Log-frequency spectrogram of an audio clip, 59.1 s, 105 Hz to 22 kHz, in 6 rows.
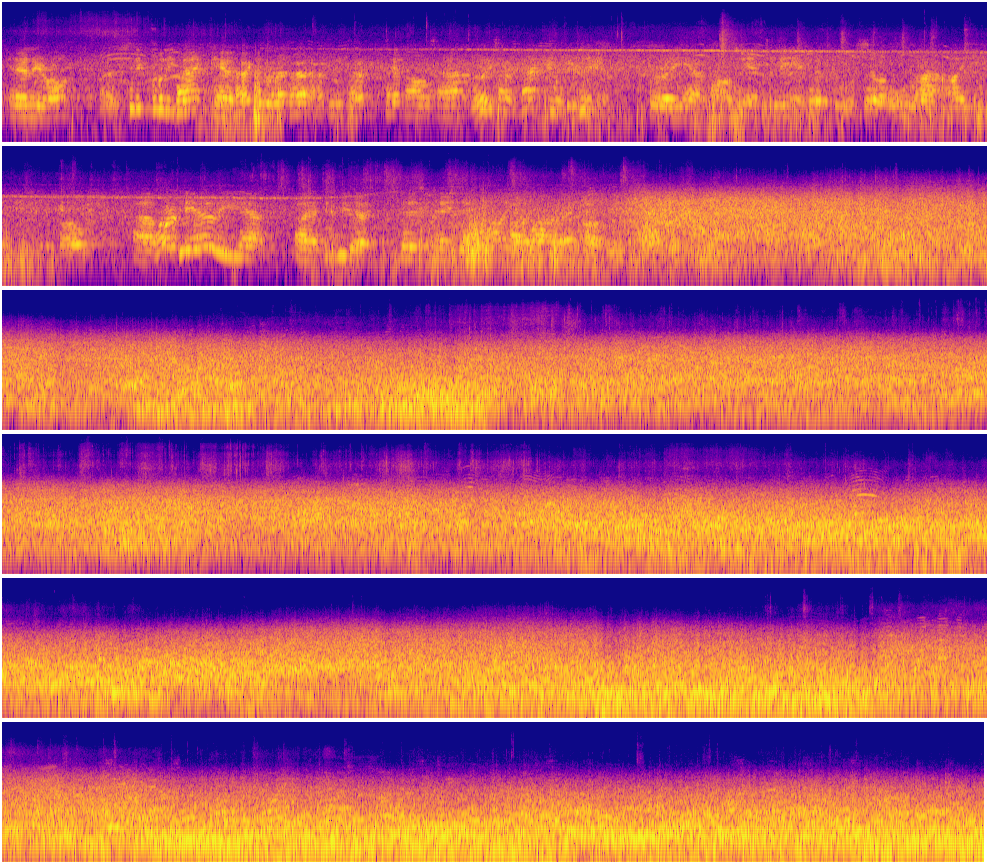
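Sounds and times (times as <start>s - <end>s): fighter jet engine roar: 0.0s - 59.0s.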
